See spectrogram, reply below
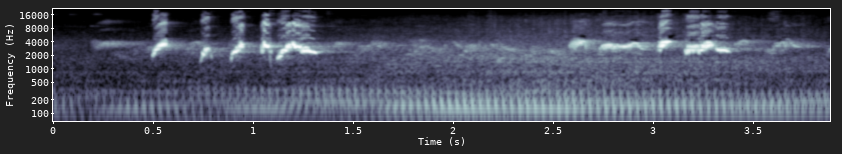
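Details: On a cold day in Sơn La, a seven-clawed red-whiskered bulbul delivers ché-style song: a quick string of sharp, sweet chirps followed by a looser warbling phrase, over a low background hum.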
